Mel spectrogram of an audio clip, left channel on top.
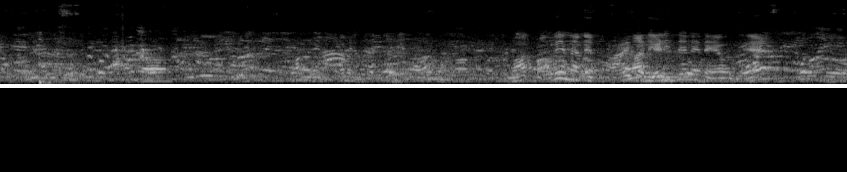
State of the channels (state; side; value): silent; right; 57 dB below the other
